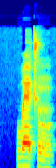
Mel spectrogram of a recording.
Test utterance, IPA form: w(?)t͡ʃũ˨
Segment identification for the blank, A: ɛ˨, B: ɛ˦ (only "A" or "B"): B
